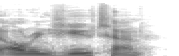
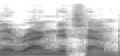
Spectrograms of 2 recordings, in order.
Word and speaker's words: orangutan: It's an orangutan, but that's how I used to pronounce it when I was a kid, when I just read it.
